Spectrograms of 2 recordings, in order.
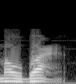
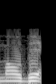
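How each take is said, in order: First: The last syllable has the vowel 'a'. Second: The last syllable has the vowel 'i'. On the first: The speaker calls it wrong. "bukan mawdha'" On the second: The speaker calls it right. "tapi mawdi'"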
